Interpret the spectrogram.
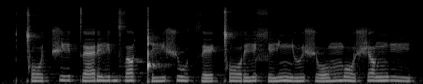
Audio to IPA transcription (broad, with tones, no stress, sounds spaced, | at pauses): ǀ o˧ t͡ʃ i˥ t ɛ˨˥ ɾ i˨˥ d͡z ʌ˥ ǃ i˨˥ ʃ u˥˨ t͡s e˨˥ ǀ o˥ ɾ i˨˥ ɬ i˨˥ ɲ ɯ˨˥ ʃ o˨˥ m o˥˨ ʃ ʌ˥ ŋ i˥˨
